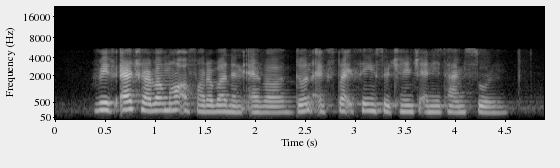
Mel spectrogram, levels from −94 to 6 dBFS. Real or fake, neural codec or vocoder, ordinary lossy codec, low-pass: fake; codec, 16 kHz, 6 kbps, DAC; none; 5.4 kHz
